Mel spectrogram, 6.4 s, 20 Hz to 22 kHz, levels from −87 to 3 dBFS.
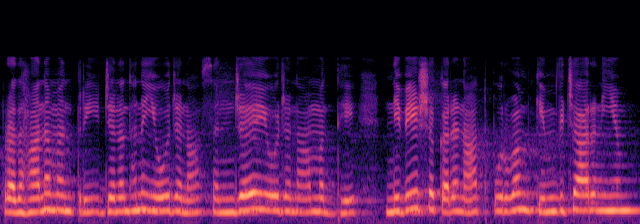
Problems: none marked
